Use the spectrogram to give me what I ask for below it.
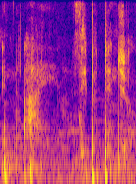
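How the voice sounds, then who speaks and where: Speaking naturally, a woman plays a scholarly vampire archivist from ages past in fantasy ASMR roleplay, keeping her voice low and deliberate with long, weighty pauses. She comes across as cryptic and inviting, mysterious yet encouraging.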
